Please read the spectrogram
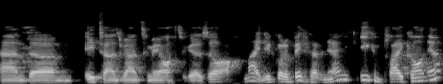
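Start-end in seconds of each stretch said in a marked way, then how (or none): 2.1-4.4 put-on Australian accent, pitched up. Quoting his mate after they played together: Max's Australian accent. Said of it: "That's my best Australian accent right there".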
